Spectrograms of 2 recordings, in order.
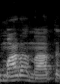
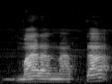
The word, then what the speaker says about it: Maranata: vinde Senhor Jesus ou Maranata com a tônica na penúltima sílaba como dizem nossos irmãos separados os evangélicos ou Protestantes não importa a pronúncia Maranata ou Maranata significado eu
